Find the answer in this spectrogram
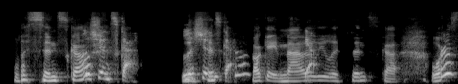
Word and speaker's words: Lisinska: friend Natalie how do you say your name linsa linsa okay Natalie linsa where's that from like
